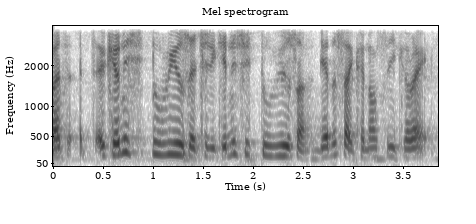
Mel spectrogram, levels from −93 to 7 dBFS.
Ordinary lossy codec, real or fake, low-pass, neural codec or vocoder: none; fake; 3.6 kHz; codec, 44.1 kHz, 7.8 kbps, Pupu-Codec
